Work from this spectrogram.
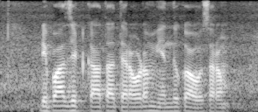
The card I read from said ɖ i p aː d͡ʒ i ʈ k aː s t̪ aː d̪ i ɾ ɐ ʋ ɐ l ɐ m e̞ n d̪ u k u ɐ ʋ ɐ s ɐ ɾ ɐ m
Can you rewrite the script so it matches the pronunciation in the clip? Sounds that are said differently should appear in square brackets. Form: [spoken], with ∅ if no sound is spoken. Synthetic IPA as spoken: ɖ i p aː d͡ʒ i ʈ k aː [∅] t̪ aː [t̪] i ɾ ɐ ʋ ɐ [ɽ] ɐ m e̞ n d̪ u k u ɐ ʋ ɐ s ɐ ɾ ɐ m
